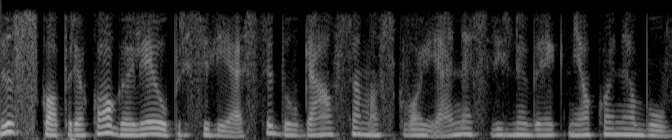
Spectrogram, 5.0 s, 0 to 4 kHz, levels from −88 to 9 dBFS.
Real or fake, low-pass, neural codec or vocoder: real; 3.6 kHz; none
